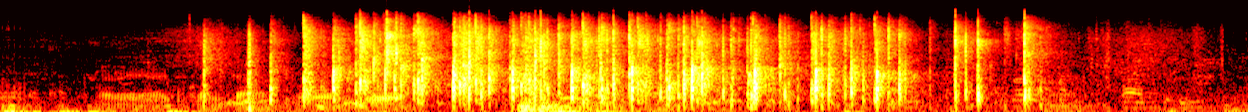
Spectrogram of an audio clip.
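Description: A group of people clap their hands.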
